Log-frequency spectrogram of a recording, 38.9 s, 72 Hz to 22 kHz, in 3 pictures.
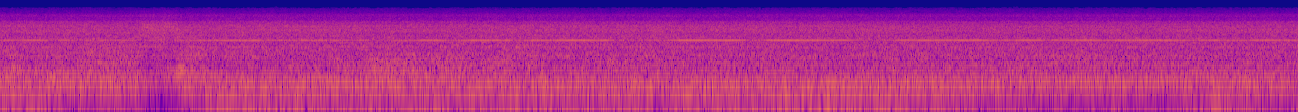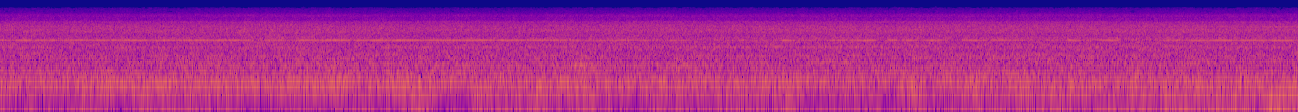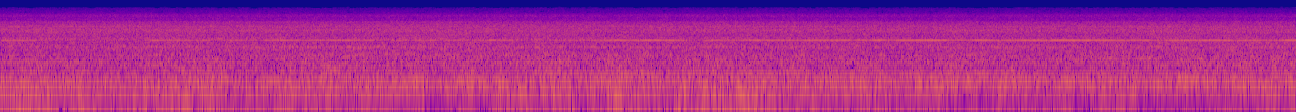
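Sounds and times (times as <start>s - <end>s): water jet spraying: 0.0s - 5.8s
pressure washer whine: 0.0s - 38.9s.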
